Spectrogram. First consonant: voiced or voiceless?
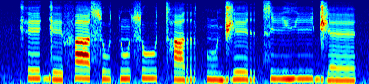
voiceless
